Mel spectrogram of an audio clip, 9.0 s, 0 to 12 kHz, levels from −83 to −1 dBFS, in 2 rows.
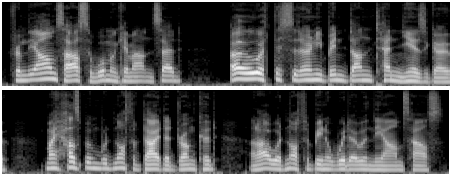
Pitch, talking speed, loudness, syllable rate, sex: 150 Hz, 260 wpm, -18 LUFS, 6.2 syllables/s, male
